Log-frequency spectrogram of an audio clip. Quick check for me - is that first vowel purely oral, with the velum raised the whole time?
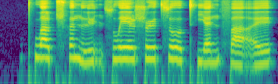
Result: yes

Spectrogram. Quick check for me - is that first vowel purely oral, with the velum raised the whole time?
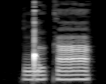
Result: yes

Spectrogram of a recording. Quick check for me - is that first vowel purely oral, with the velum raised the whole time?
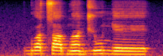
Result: yes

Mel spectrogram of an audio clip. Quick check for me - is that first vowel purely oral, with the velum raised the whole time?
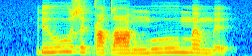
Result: yes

